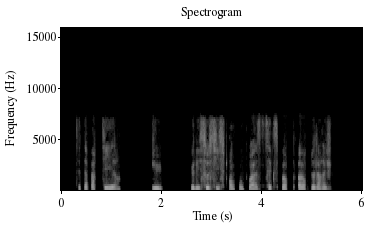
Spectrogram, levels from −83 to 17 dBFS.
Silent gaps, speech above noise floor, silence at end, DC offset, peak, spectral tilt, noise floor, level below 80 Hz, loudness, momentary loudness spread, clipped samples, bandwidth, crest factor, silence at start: 0.41-0.46 s, 0.71-0.82 s, 1.21-1.81 s, 2.03-2.58 s, 3.49-3.55 s, 4.36-4.41 s, 4.55-4.64 s, 4.96-5.00 s; over 61 dB; 0.65 s; under 0.1%; -14 dBFS; -5 dB/octave; under -90 dBFS; -70 dBFS; -30 LUFS; 8 LU; under 0.1%; 7.6 kHz; 18 dB; 0.35 s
